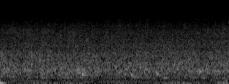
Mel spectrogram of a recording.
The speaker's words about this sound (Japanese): この音はですね家の中を流れる、えー、疎水っていうのの音なんですよね、えー、家の中を水が流れてるんです24時間365日、えー、ここは岐阜の恵那にある岩村の古民家に来てますけれども、え山から流れてきた水が、まあ、川に行く間家の中を流れて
